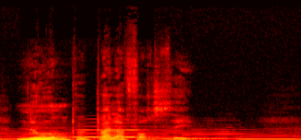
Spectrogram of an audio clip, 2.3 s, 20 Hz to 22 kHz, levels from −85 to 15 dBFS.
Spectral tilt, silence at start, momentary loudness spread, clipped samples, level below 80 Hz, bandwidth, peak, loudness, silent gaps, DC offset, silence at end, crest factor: -6 dB/octave; 0 s; 21 LU; under 0.1%; -66 dBFS; 15.5 kHz; -8 dBFS; -24 LUFS; none; under 0.1%; 0 s; 16 dB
